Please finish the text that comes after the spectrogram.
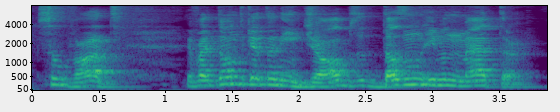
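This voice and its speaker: A man voicing a self-doubting, excitable young male manga artist. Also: sits high, moderate pace, pitched above the performer's own voice. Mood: modest. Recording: echoey room.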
